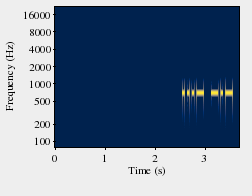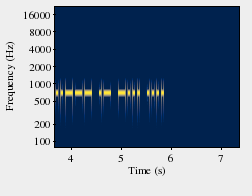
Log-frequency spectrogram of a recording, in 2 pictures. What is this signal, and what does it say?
Morse code, heard as a keyed tone, about 25 wpm, 700 Hz. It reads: VK2ABH
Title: DXCC-100 Call Signs - 6 Characters - Repeated 2x - 25wpm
